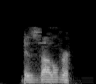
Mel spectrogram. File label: "dissolver", English; nouns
